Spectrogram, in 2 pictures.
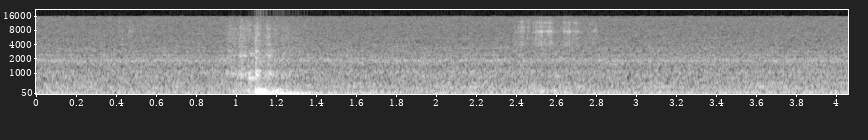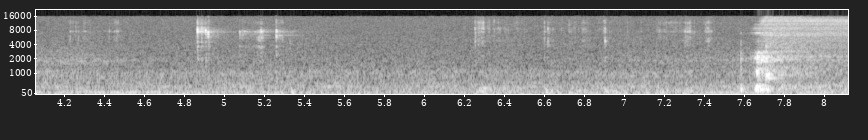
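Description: Small plastic pieces click and tap softly as they are handled.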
